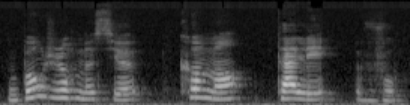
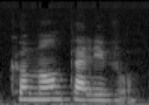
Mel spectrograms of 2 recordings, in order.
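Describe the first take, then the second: First: "comment allez-vous" slowly, in separate chunks; slow teaching repeat. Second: "Comment allez-vous" joined, the t sounded into "allez"; linked liaison. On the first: Teacher repeating the greeting for learners, slow and broken up. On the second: Teacher showing the liaison in speech, words joined. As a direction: link "Comment allez-vous" as "comman-talé-vou", in one flow. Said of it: "A gente junta o comment com o allez". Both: Shown as a demonstration.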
